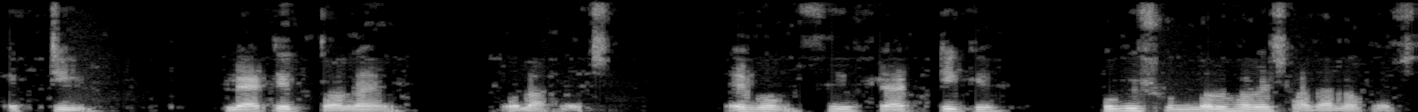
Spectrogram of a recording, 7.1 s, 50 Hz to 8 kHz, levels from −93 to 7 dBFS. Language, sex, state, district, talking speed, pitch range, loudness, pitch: Bengali, male, West Bengal, Jhargram, 125 wpm, 125-150 Hz, -19 LUFS, 140 Hz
